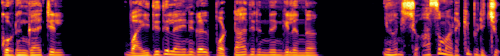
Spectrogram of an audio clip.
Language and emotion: Malayalam, fearful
